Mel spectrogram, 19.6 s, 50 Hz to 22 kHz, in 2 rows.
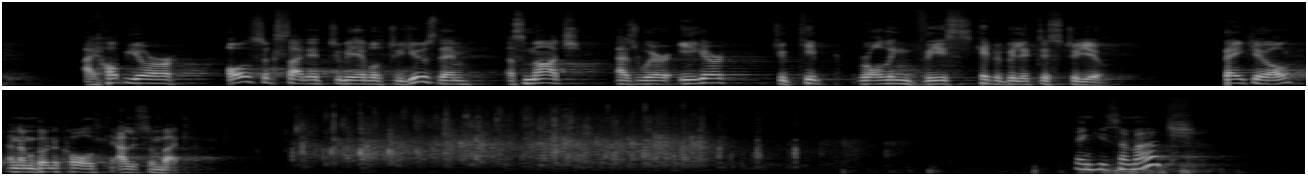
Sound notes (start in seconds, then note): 11.4 applause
